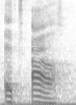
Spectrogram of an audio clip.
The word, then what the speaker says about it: et al.: I remember one of my students was telling me that this is not al, it's et al.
